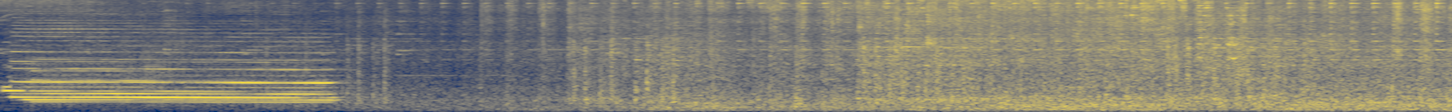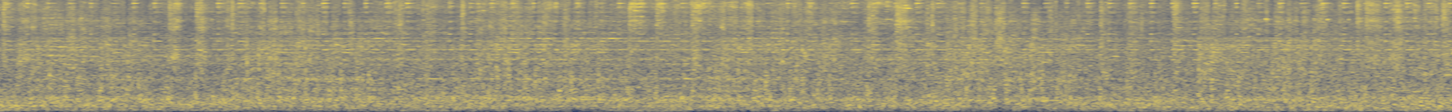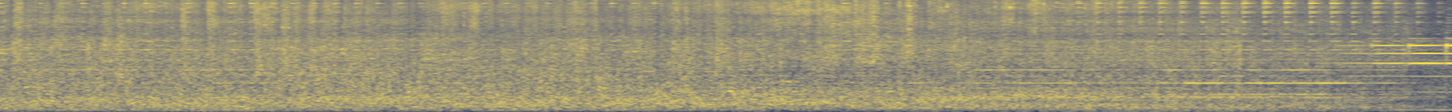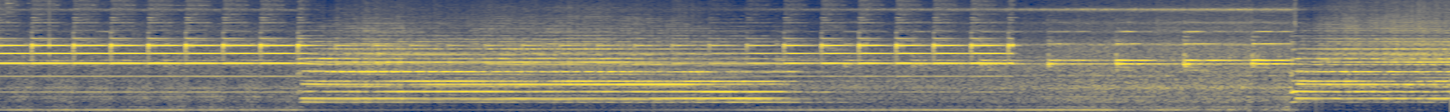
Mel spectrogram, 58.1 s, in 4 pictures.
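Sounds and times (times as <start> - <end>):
freight train wheels rumbling: 0.0 - 58.0
clickety-clack over rail joints: 3.3 - 43.5.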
